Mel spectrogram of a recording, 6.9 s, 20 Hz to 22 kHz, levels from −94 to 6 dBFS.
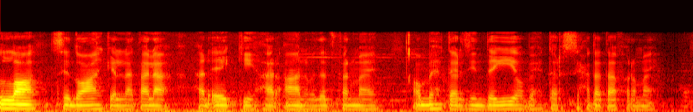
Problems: constant background noise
